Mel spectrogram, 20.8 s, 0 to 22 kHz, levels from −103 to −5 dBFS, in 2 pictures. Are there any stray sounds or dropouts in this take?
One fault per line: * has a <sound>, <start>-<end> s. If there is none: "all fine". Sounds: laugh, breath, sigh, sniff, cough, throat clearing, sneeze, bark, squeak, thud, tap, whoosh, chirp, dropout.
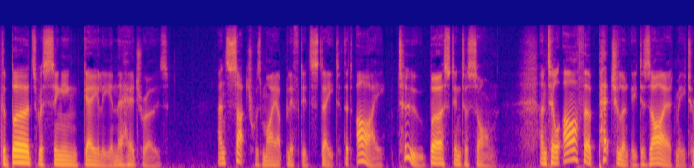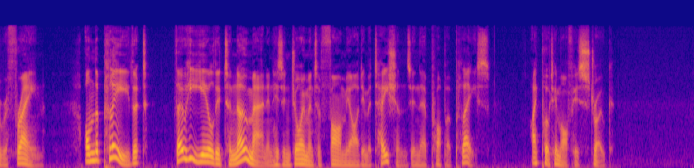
all fine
